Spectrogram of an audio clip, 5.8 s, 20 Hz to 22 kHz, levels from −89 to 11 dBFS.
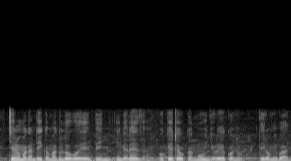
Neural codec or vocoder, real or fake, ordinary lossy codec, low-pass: none; real; none; 7.2 kHz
